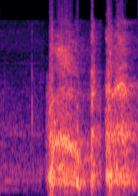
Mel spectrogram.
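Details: Two loud, harsh cough bursts close together from an adult with a cough complaint, in a quiet room.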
